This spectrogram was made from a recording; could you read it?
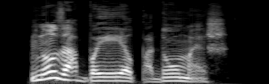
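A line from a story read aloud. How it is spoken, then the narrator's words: Angry reply. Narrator (Russian): Сердито ответил Колька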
